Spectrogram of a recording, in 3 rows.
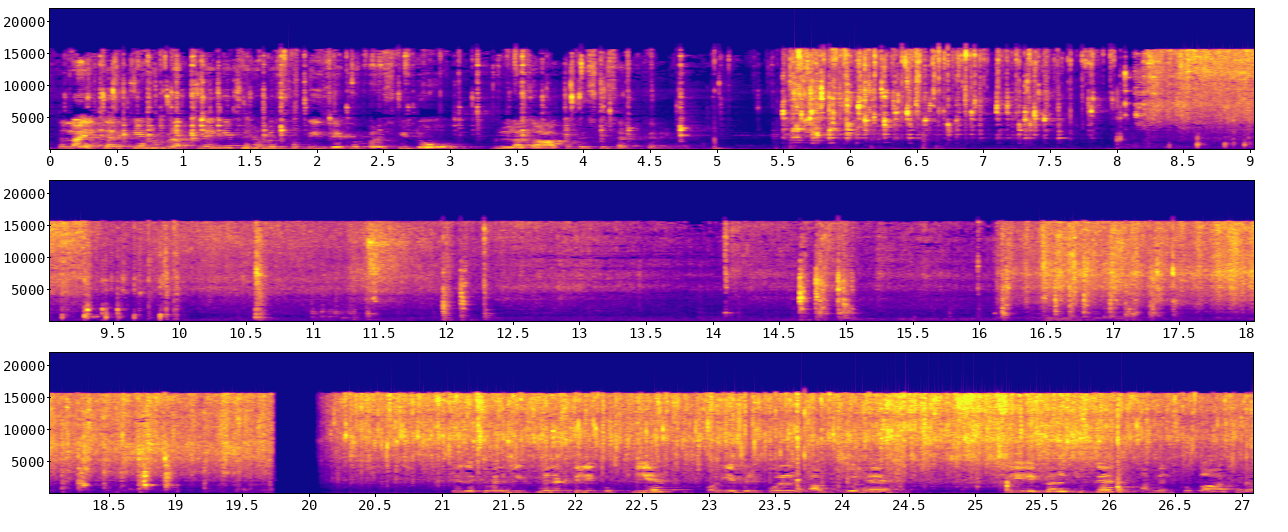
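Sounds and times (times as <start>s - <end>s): chicken sizzling in frying pan: 5.6s - 27.0s
spatula scraping a pan: 16.1s - 19.5s.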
